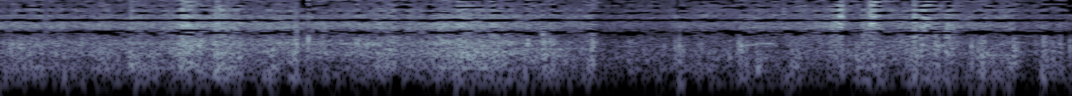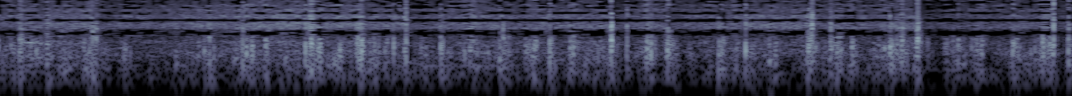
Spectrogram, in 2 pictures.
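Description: Passenger train coach running at speed, heard from its open doorway: a steady rush of wheel and track noise with many sharp, irregular clicks and rattles from the wheels on the rails, and wind rushing over the microphone.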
